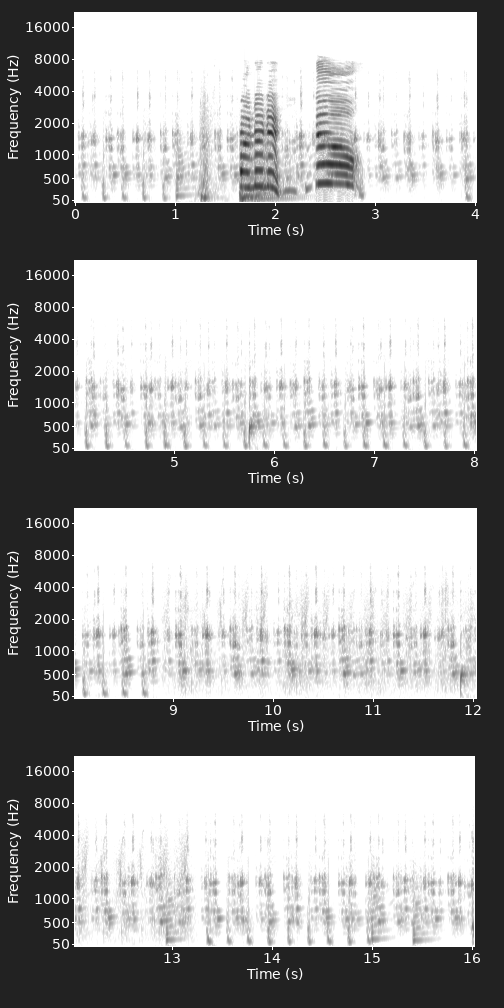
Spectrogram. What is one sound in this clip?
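Upbeat game music plays with a steady, bouncy beat.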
